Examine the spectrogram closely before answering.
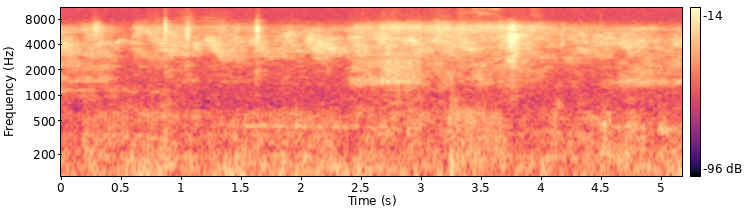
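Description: A kitten purring steadily, with small birds chirping in the background.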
